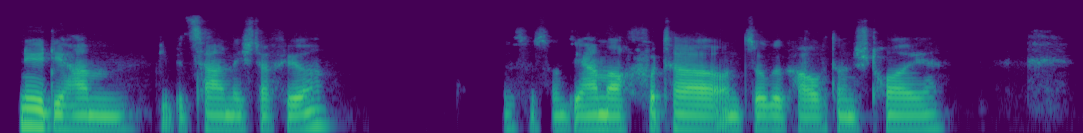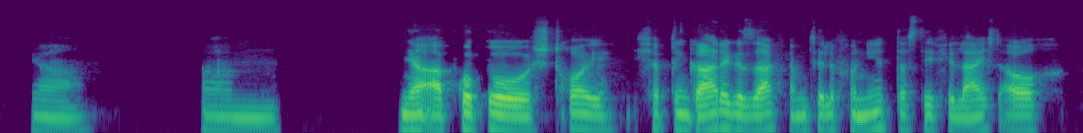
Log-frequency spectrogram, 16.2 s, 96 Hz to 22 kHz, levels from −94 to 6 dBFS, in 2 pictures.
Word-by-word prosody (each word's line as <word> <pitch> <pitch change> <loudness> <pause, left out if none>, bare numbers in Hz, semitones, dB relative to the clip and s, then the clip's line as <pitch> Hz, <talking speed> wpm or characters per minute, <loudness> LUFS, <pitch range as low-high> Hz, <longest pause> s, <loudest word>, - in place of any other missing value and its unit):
Ne, 130 -3 +3
die 105 -2 -2
haben 100 0 -4 0.2
die - - -12
bezahlen 100 -1 -5
mich 100 0 -7
dafür. 105 +6 -4 1.3
Das 105 0 -19
ist 110 - -18
und 100 -1 -9
die 100 - -2
haben 100 0 +1
auch 100 -1 0
Futter 100 -2 -1
und 100 - -6
so 100 0 -2
gekauft 95 0 -4
und 95 -1 -5
Streu. 100 0 -5 1.3
Ja. 90 -1 -7 0.9
Ähm, 90 -2 -7 0.9
ja, 105 +1 +5
apropos 100 -2 +6
Streu, 105 -3 0 0.2
ich - - -16
habe - - -4
denen 105 - -2
gerade 110 +4 +6
gesagt, 105 +1 +3
wir - - -5
haben 100 - -4
telefoniert, 105 +2 -3
dass 100 0 -6
die 100 - -3
vielleicht 95 +1 -1
auch: 100 0 0
100 Hz, 135 wpm, -25 LUFS, 95-105 Hz, 1.3 s, apropos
